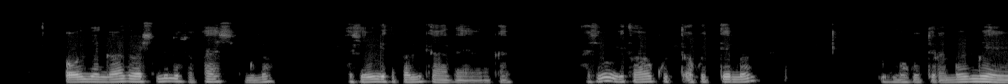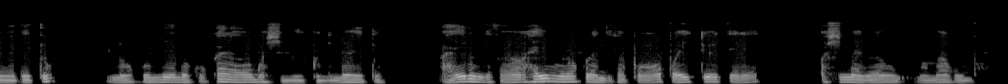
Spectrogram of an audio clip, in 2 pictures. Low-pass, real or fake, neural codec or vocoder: 7.2 kHz; real; none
